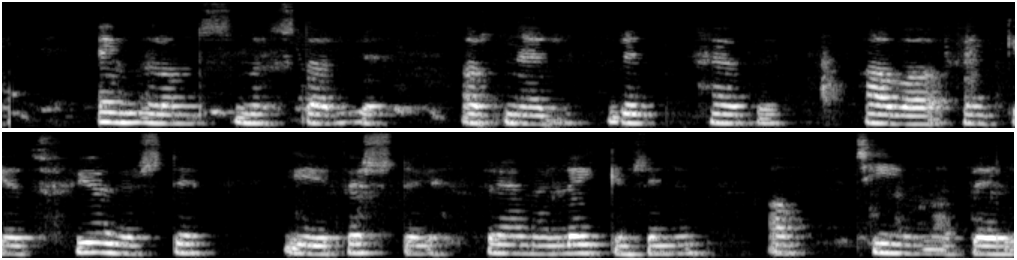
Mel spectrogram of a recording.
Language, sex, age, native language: Icelandic, male, 21, Icelandic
